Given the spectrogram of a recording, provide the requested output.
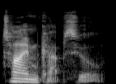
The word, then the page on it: time capsule: British English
